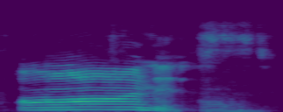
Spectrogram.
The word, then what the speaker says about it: honest: Honest. Okay. The H is silent, but we have to remember that's why it's the heart part when we have honest.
